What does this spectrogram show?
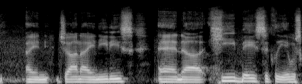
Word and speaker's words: Ioannidis: It's John Ioannidis. John Ioannidis.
